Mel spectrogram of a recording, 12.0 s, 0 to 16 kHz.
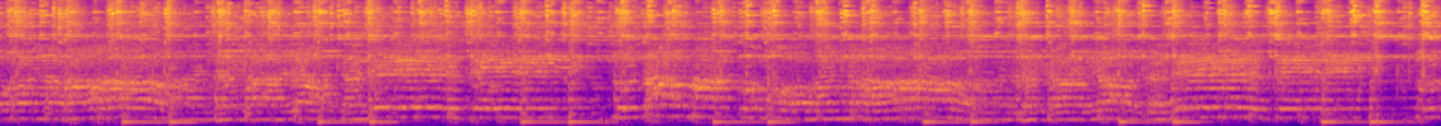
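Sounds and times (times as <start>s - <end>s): hand cymbals: 0.0s - 12.0s
shaker: 0.0s - 12.0s
voices singing a chant: 0.0s - 12.0s.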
